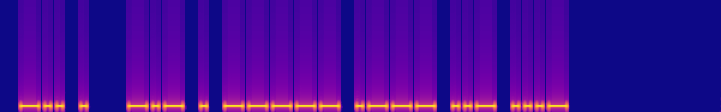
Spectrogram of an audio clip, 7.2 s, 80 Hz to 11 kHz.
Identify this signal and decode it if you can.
Morse code, heard as a keyed tone, about 21 wpm, 700 Hz. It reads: DE KE0JUV
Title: USA Callsign DE Callsign 20wpm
